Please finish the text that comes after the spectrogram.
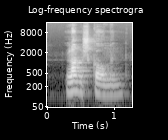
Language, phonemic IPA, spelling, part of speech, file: Dutch, /lɑŋskomə(n)/, langskomen, verb, Nl-langskomen.ogg
- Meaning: 1. to pass by, to come past 2. to drop in, come by, visit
